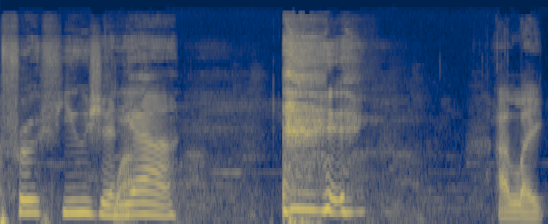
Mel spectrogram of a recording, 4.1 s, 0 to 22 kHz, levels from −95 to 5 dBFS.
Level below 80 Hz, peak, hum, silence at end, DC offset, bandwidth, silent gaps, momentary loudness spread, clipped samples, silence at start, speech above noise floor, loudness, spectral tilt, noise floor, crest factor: -42 dBFS; -4 dBFS; none; 0.05 s; under 0.1%; 17.5 kHz; none; 12 LU; under 0.1%; 0 s; 34 dB; -21 LUFS; -4 dB/octave; -55 dBFS; 18 dB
